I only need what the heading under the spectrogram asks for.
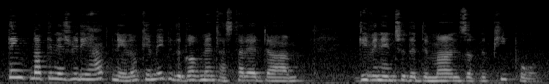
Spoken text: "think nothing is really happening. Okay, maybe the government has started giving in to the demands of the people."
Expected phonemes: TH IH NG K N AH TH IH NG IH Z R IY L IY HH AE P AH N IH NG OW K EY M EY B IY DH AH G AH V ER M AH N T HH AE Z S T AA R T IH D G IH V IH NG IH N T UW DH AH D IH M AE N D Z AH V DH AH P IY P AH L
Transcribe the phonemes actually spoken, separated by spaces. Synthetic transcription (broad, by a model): TH IH NG K N AH TH IH NG IH Z R IY L IY HH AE P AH N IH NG OW K EY M EY B IY DH AH G AH V ER M AH N T HH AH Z S T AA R T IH D G IH V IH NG IH N T UW DH AH D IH M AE N D Z AH V DH AH P IY P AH L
